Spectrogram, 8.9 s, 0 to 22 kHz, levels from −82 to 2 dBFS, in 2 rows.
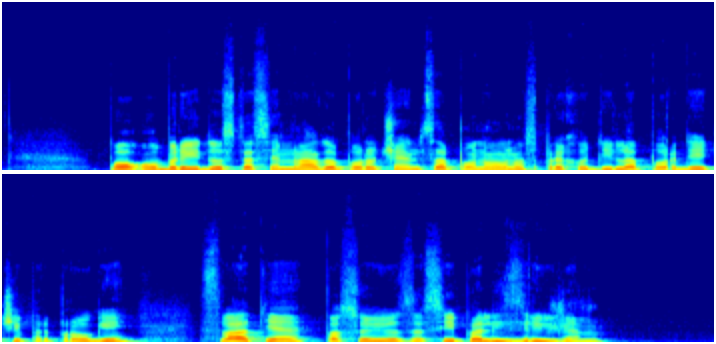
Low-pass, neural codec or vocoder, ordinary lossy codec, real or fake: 19.8 kHz; codec, 44.1 kHz, 7.8 kbps, Pupu-Codec; Opus, 64 kbps; fake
